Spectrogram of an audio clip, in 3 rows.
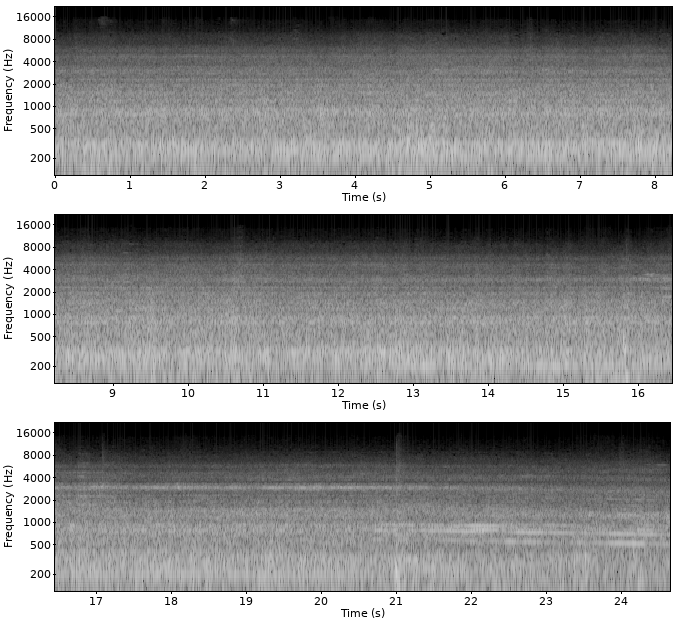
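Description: Interior running sound of a JR East E233-series electric train's motor car: a steady rumble of wheels on rail and traction motors at speed. In the last few seconds a whine from the inverter and motors slides down in pitch, as it does when the train begins to brake.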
